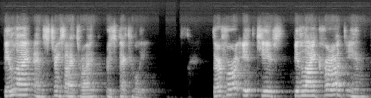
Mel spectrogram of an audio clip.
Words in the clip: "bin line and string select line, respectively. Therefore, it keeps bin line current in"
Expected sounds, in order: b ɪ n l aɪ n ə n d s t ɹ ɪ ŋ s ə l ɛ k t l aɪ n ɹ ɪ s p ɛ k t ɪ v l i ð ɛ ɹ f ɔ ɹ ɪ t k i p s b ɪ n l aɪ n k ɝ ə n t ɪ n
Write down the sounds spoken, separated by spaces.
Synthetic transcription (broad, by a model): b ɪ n l aɪ n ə n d s t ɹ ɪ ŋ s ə ɪ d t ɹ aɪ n ɹ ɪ s p ɛ k t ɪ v l i ð ɛ ɹ f ɔ ɹ ɪ t k i p s b ɪ n l aɪ n k ɝ ə n t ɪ n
